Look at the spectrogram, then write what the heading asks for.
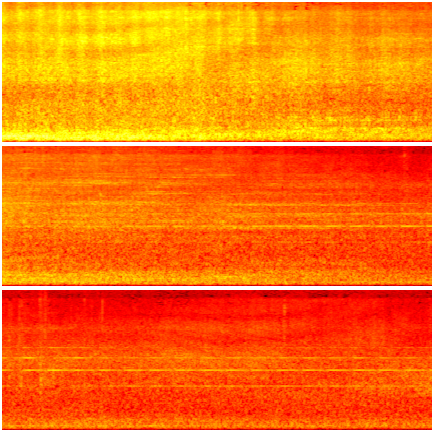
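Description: Double-stack intermodal freight cars rolling past on the rails, a loud rumble that fades steadily as the end of the train passes and moves away. As the rumble dies down, a steady high ringing, typical of the grade-crossing bell, comes through from about eight seconds in.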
